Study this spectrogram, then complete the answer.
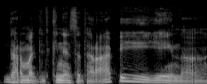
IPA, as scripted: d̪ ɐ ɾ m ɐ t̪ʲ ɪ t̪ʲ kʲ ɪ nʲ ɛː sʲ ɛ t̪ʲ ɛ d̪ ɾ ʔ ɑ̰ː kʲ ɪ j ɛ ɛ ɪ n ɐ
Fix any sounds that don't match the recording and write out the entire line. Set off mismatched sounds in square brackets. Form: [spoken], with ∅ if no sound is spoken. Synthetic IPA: d̪ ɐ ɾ m ɐ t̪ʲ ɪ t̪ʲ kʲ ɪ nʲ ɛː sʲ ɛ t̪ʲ ɛ [∅] ɾ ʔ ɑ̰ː [pʲ] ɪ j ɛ ɛ ɪ n ɐ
